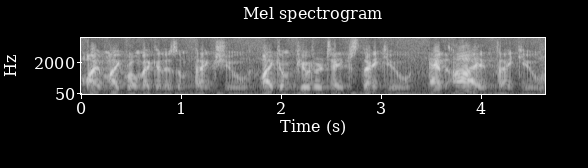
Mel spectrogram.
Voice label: Thank you, robot; robot b9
